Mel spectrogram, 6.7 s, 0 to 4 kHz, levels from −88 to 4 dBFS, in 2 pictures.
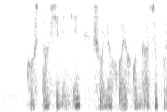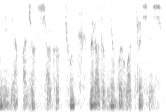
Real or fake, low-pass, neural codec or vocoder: fake; 3.6 kHz; vocoder, 22.05 kHz, 80 mel bands, HiFi-GAN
